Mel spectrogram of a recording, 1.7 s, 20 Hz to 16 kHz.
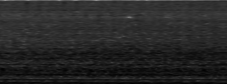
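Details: Ford Fiesta 1.6 Rocam engine at idle: loud steady idle with a rough mechanical clatter over the hum; abnormal engine noise, cause not yet identified.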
